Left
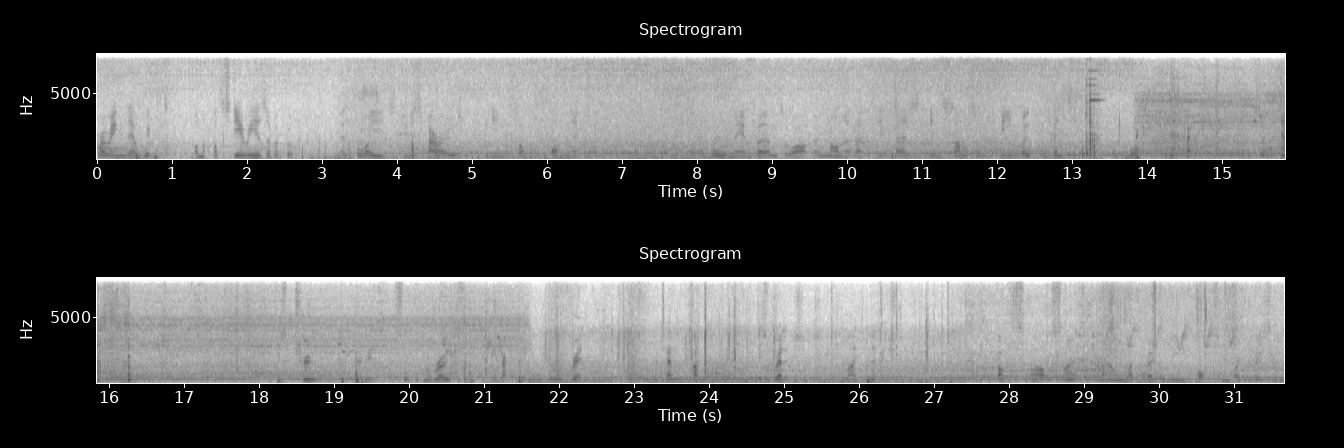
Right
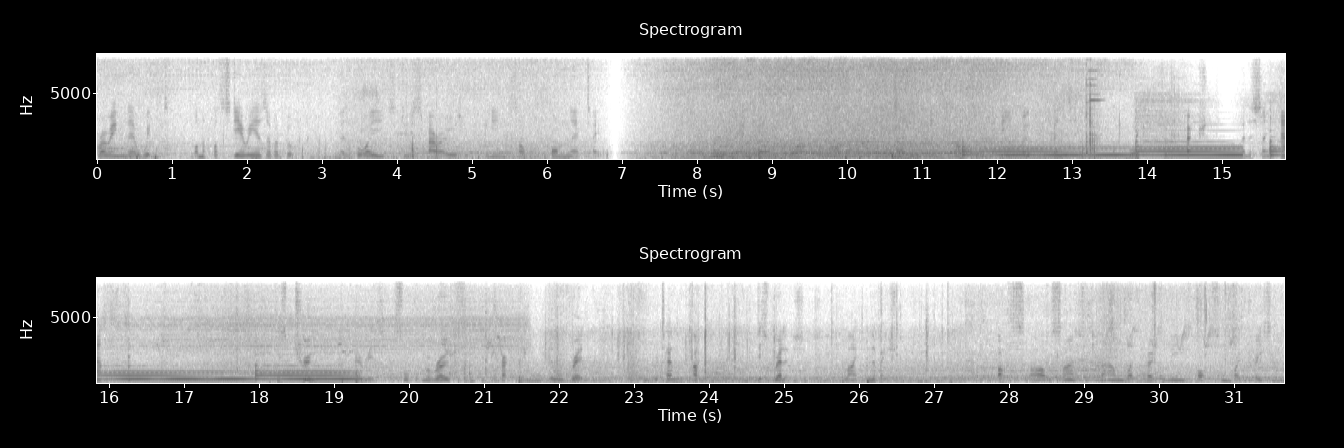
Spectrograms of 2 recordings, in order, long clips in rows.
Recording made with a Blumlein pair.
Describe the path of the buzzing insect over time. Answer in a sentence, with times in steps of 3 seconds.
In this clip you hear the buzzing insect on the left from 0 s, in the centre from 9 s and on the left from 12 s.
